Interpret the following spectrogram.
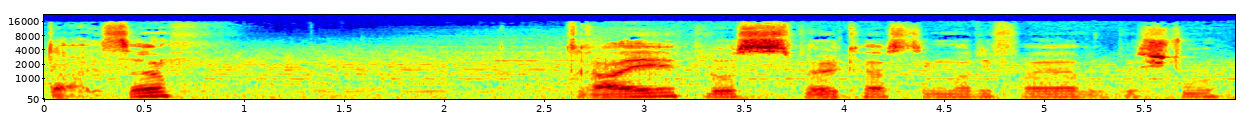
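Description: A man's voice: mid-range voice, takes it slowly. Hesitant male game player, music behind. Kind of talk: casual improvised game chat.

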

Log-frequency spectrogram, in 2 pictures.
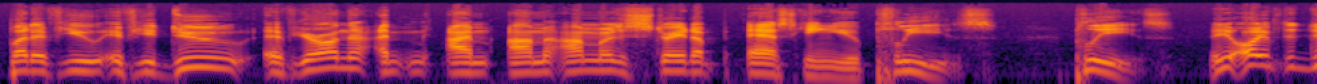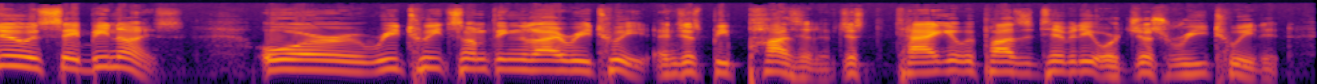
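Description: A man's voice: on the high side, animated, normal speed, darkish tone, no room sound. A man hosting a solo comedy podcast, rambling and correcting himself as he jumps between thoughts. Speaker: podcast host. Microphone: headphones on, studio mic.

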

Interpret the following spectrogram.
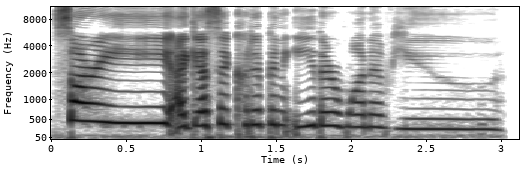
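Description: A woman's voice: very high-pitched, expressive, no room sound, clean studio sound, voice pushed up. A woman voicing a hyperactive, scatterbrained, cheerful young hummingbird in a children's story, rattling on and repeating words. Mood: sheepish, friendly. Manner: rapid rambling patter, repeats words.

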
